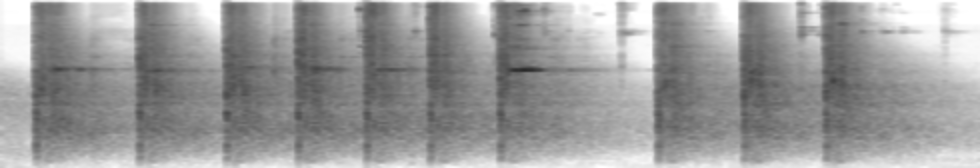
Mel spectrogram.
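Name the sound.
pistol firing Norma ammo from a KCI magazine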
